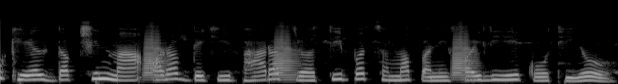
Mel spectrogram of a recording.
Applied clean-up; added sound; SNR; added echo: none; Brass instrument; 8 dB; none.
